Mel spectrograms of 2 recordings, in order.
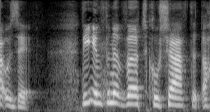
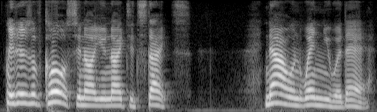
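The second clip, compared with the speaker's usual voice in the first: smooth president; 2 semitones higher than usual. Acted. Funny Valentine explaining the plan to Pucci, stately and knowing. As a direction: lecture him calmly as if already victorious.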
